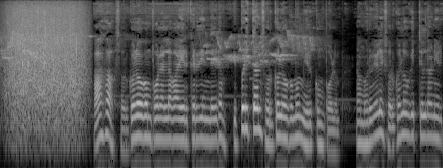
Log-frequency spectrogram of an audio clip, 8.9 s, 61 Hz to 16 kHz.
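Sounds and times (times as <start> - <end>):
river water babbling through forest: 0.0 - 1.9
speech: 1.9 - 8.8.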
